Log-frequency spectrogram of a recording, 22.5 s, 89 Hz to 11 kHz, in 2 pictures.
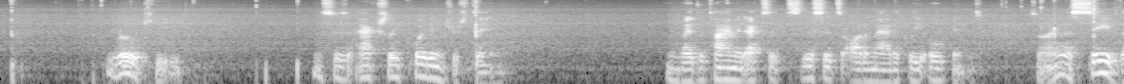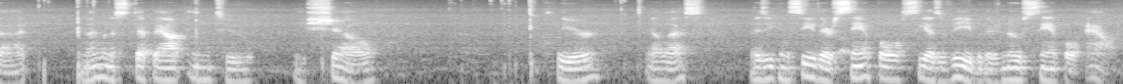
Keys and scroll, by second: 0.0-2.6 typing, 4.7 ], 5.7 Down, 6.9 Up, 8.4 Down, 10.0 Escape, 10.5-13.7 typing, 10.9 Return, 11.6 shift+Return, 14.4 Return, 15.5-17.4 typing, 17.6 Return.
